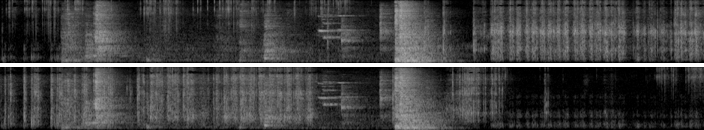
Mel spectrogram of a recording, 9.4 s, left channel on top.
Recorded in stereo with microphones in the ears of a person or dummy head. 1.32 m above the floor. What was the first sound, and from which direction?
A dog barking, 35° right (ahead or behind).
